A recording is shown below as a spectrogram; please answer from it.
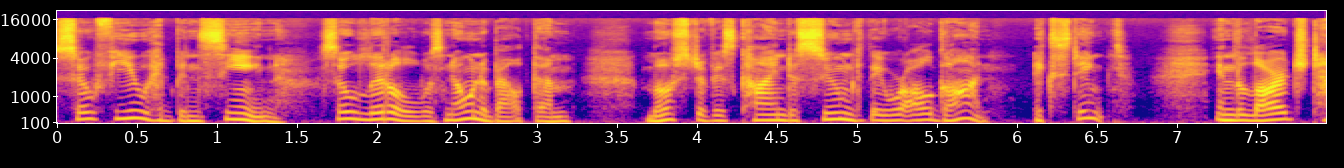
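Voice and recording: Text is read aloud here in a natural voice.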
